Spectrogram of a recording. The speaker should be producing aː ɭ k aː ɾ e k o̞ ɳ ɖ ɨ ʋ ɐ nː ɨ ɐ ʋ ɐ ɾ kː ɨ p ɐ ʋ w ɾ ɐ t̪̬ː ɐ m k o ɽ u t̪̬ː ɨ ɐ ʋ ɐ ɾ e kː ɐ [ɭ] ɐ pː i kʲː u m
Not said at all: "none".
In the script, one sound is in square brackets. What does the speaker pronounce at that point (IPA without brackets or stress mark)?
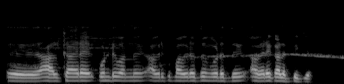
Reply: ɭ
